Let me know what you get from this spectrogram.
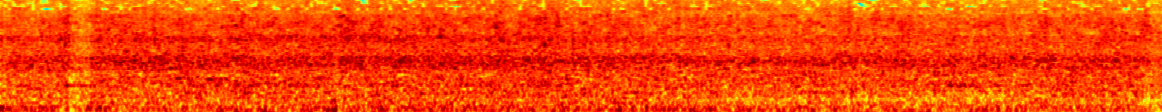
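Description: Heavy storm rain pelting a car's body and windscreen, a dense, steady hiss.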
